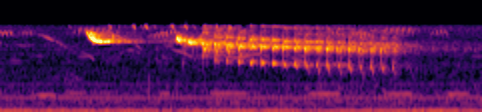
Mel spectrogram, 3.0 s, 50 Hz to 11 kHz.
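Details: Woodland kingfisher singing at 05:29 in the morning on 18 December 2020 at Gowrie dam waterhole, Djuma Game Reserve, Sabi Sand, South Africa: two sharp high notes, then a rapid, descending rattling trill lasting over a second, over a faint low hum.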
